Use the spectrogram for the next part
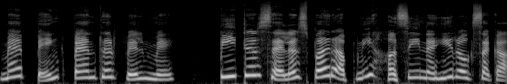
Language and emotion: Urdu, happy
